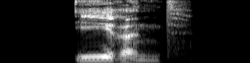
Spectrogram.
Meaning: present participle of ehren
- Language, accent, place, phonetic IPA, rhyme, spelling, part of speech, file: German, Germany, Berlin, [ˈeːʁənt], -eːʁənt, ehrend, verb, De-ehrend.ogg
